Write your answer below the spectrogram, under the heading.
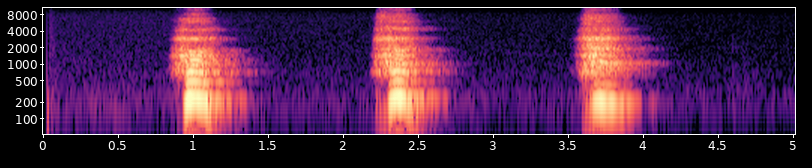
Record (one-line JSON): {"exhalation_length": "5.0 s", "exhalation_amplitude": 10534, "exhalation_signal_mean_std_ratio": 0.32, "survey_phase": "beta (2021-08-13 to 2022-03-07)", "age": "45-64", "gender": "Female", "wearing_mask": "No", "symptom_none": true, "smoker_status": "Never smoked", "respiratory_condition_asthma": false, "respiratory_condition_other": false, "recruitment_source": "REACT", "submission_delay": "1 day", "covid_test_result": "Negative", "covid_test_method": "RT-qPCR", "influenza_a_test_result": "Negative", "influenza_b_test_result": "Negative"}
